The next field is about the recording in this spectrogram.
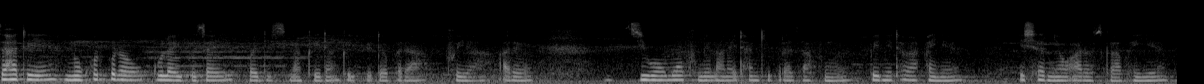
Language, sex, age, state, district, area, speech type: Bodo, female, 18-30, Assam, Baksa, rural, spontaneous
